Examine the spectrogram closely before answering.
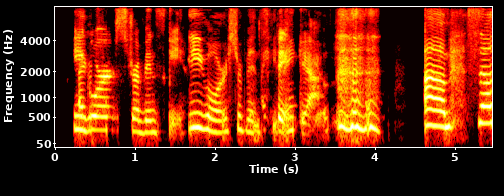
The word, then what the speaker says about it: Igor: tchaikovsky and uh how do you say that iger igor stravinsky eagle or stravinsky thank you um so the dancers go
